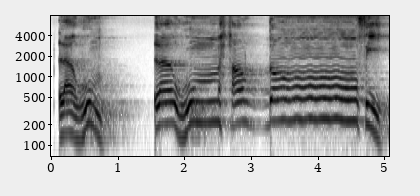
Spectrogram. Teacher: Mim sukun bertemu ha kita baca jelas tanpa mendengung. Namanya bacaan idhar safawi.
